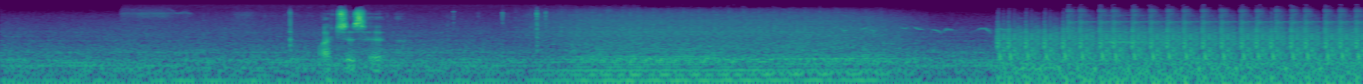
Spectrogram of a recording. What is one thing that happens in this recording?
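A propeller plane drones overhead.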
